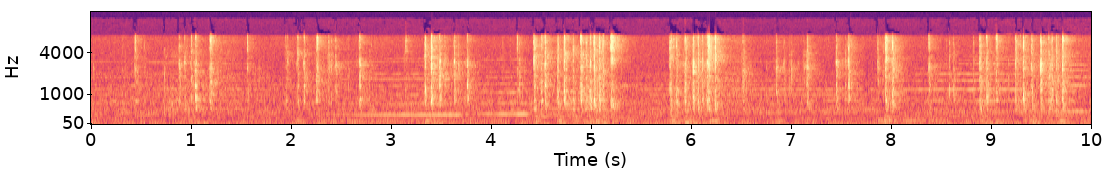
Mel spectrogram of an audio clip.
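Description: Typing on a computer keyboard: keystrokes come in short bursts with pauses between them.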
